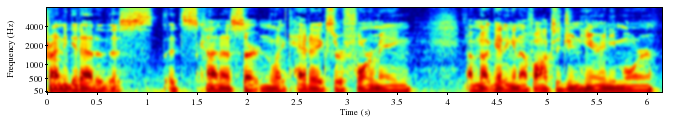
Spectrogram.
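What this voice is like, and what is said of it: Usual voice. Nothing is said of it.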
